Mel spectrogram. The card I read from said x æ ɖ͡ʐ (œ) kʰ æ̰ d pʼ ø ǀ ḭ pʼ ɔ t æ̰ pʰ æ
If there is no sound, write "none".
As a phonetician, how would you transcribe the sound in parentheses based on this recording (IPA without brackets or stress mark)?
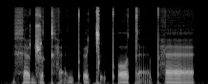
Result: œ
